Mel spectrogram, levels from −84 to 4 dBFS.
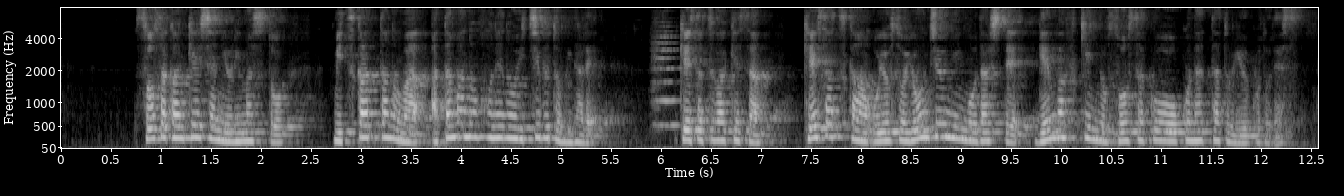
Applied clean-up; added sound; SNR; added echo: neural separator model SepFormer DNS4.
